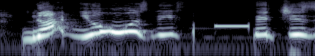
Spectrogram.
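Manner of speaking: high, loud accusation; hammed-up high-pitched scolding; mock quarrel. Accusing a lover, high loud mock outrage.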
